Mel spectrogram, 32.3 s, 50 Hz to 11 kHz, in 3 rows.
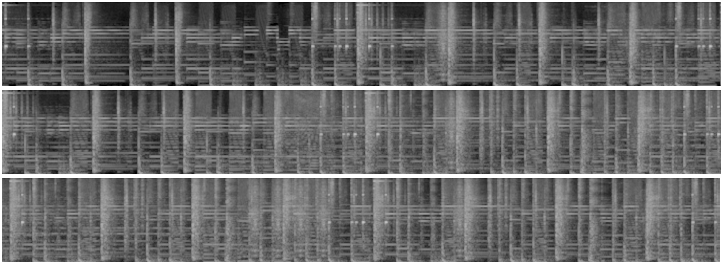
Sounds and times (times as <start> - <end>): Music: 0.0 - 32.3.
